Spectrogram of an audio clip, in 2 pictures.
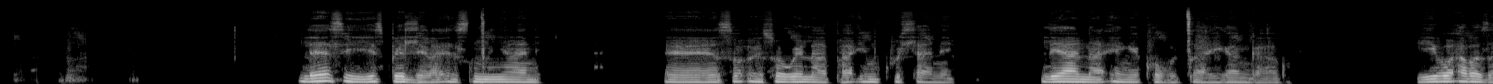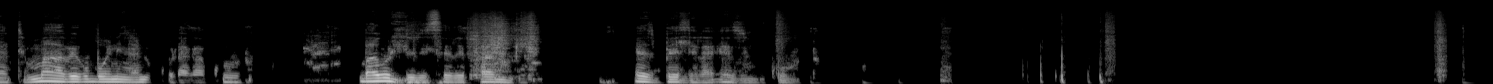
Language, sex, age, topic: North Ndebele, male, 50+, health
